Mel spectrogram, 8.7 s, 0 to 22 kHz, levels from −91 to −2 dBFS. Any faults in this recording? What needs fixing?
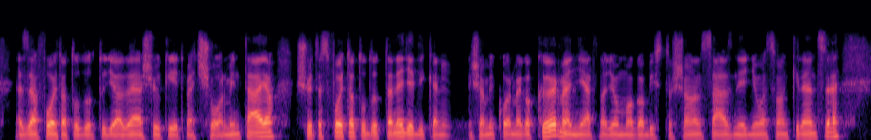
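A call audio freeze runs from 4.43 to 4.72 s, between "ez folytatódott a negyediken" and "amikor meg a körben". The last sound is stretched into a fading buzz or hiss for about 260 ms, likely because delayed packets emptied the jitter buffer. Unlike a packet-loss dropout, no speech is missing; the speech resumes exactly where it stopped, now 260 ms later. A larger or adaptive jitter buffer on the receiving end would prevent this.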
